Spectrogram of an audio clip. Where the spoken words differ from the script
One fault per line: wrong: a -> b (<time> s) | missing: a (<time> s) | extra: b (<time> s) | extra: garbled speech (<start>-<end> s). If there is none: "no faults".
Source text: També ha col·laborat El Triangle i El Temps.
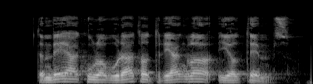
no faults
